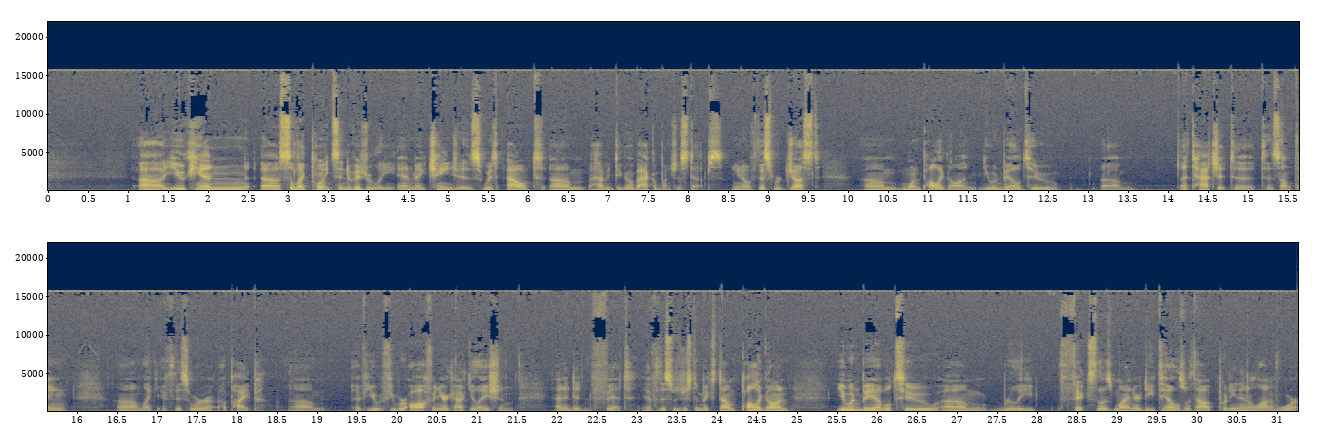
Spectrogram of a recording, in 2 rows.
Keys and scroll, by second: 16.3 alt+1.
